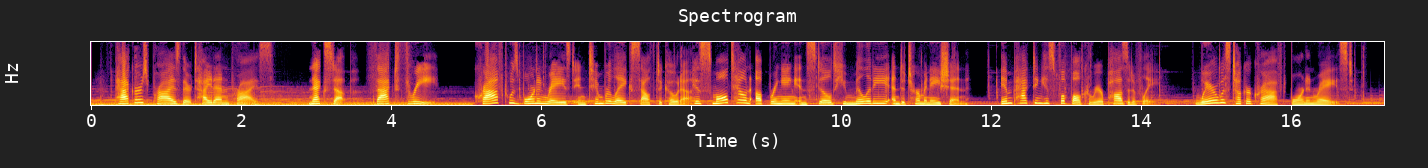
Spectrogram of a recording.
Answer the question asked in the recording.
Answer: Timberlake, South Dakota.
